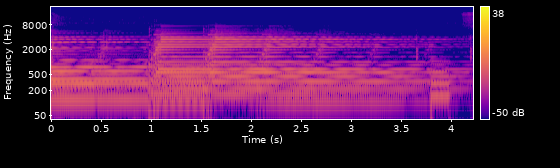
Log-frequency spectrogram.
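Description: Electric guitar played through the Analog Delay plug-in, an emulation of the 1970s E1010 bucket-brigade delay: one chord rings, then a new one is struck about a second in and rings on, fading toward the end.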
